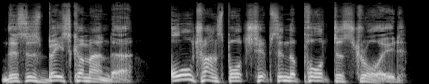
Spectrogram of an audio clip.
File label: Pirate; warning of team; World Of Warships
